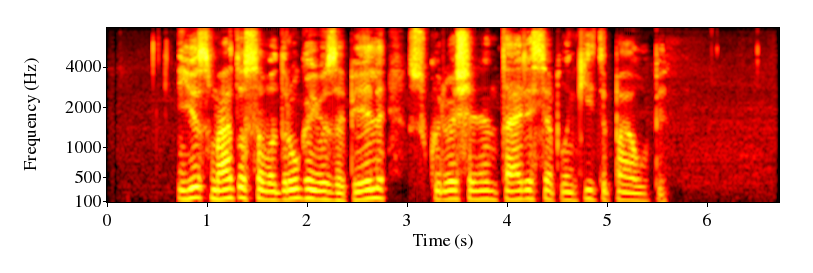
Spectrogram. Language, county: Lithuanian, Vilnius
